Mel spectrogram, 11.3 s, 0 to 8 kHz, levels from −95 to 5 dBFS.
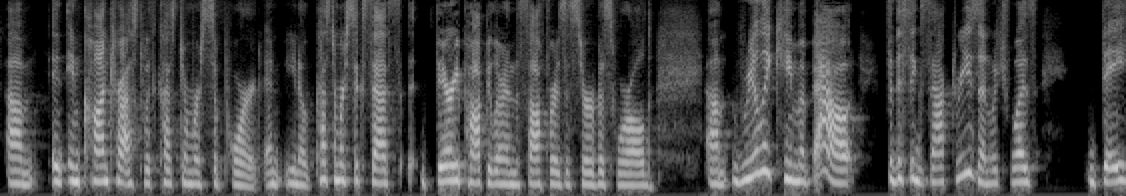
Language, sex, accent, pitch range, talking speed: English, female, American, 185-230 Hz, 170 wpm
